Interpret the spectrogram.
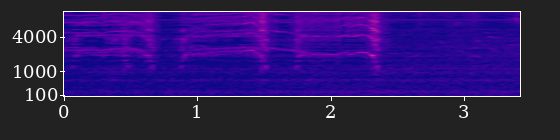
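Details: Peregrine falcon at De Mortel, Netherlands, 30 April 2009 at 19:30, giving three drawn-out, harmonic whining calls, each slightly rising then falling, about a second apart over a low background hum.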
